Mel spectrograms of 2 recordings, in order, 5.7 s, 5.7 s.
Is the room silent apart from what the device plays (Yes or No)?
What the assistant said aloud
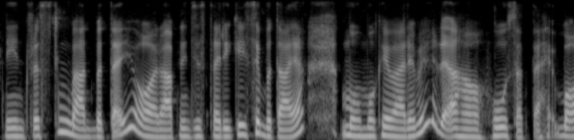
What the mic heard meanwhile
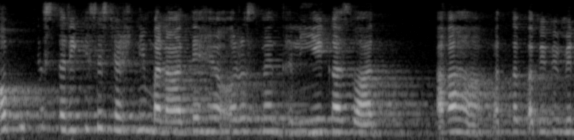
No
